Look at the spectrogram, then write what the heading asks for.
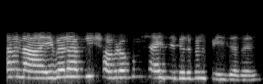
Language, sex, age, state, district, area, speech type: Bengali, female, 30-45, West Bengal, Purulia, rural, conversation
